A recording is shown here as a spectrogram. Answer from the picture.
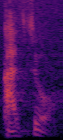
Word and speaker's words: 가츠오: 일본에서 호적을 했기 때문에 제 이름은 화남이긴 하지만 일본 발음으로는 가츠오입니다. 가츠오.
